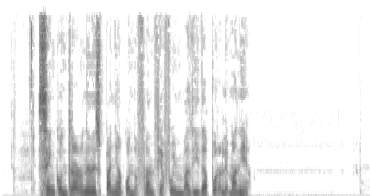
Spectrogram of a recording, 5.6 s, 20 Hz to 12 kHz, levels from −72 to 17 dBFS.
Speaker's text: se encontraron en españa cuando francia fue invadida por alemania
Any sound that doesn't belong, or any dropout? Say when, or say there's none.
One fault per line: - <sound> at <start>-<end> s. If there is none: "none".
none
